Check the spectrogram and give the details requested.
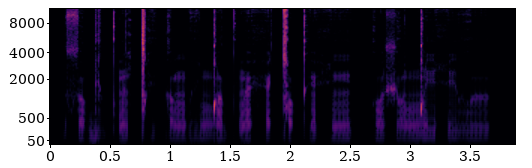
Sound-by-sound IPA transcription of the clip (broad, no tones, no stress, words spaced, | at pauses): soɡikʷʼẽ ǀʰe̤kʌŋʷe̤ ŋ͡ǃʌkʷʼɛ̃ hɛǀokʰẽhĩ | koʃoŋ͡ǃi hivɯ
